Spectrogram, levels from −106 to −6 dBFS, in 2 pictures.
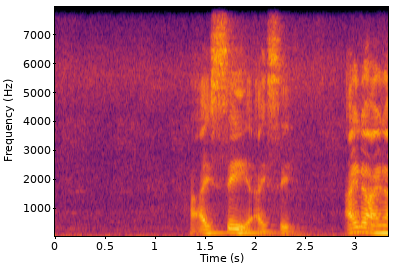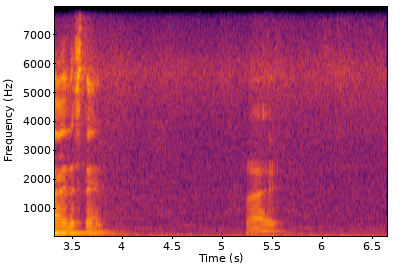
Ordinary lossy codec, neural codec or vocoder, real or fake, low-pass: none; none; real; none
